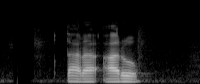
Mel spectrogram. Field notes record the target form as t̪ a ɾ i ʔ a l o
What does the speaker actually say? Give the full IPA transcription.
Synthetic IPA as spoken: t̪ a ɾ a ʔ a ɾ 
